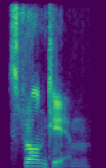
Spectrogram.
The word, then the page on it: strontium: British English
